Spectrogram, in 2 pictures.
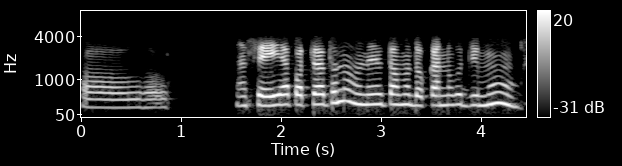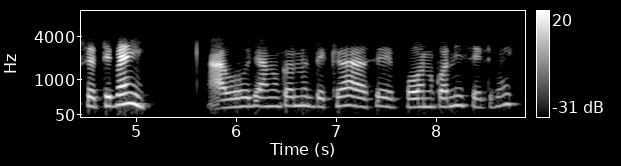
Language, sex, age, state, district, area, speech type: Odia, female, 45-60, Odisha, Angul, rural, conversation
